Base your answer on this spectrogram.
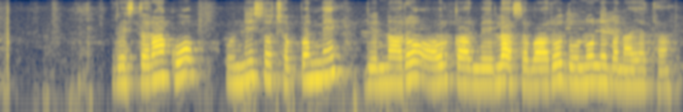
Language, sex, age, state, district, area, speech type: Hindi, female, 60+, Uttar Pradesh, Lucknow, rural, read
